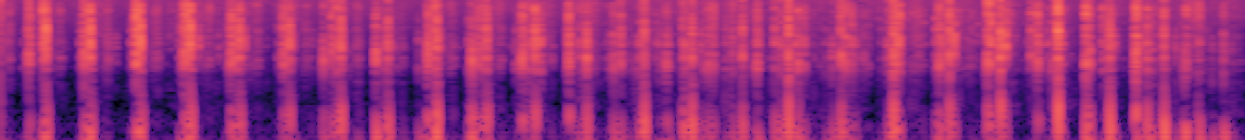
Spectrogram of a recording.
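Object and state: Cardboard box.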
